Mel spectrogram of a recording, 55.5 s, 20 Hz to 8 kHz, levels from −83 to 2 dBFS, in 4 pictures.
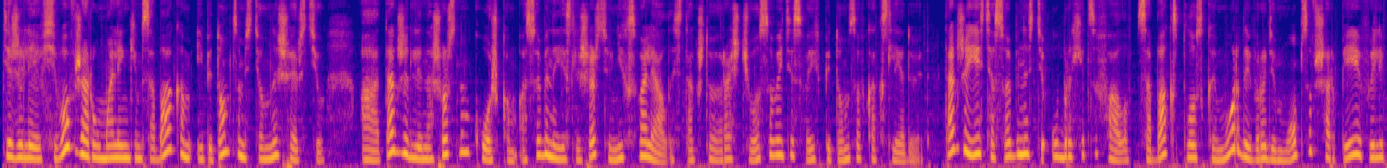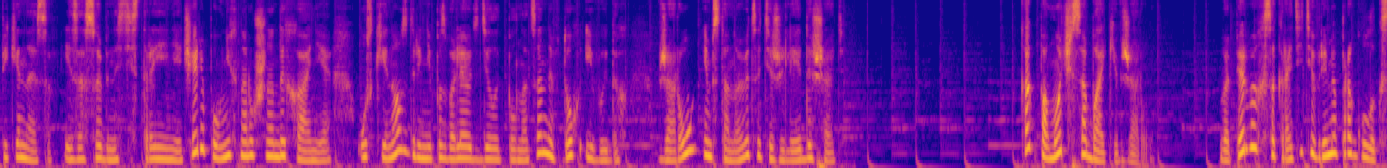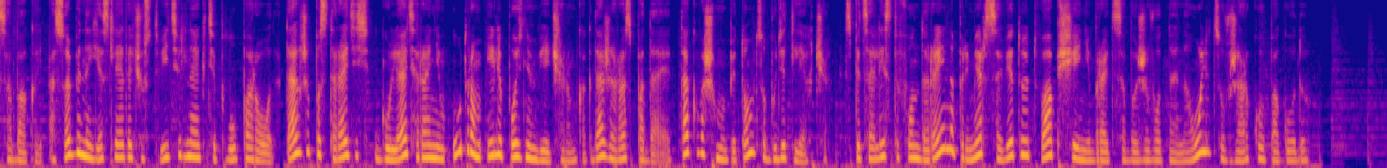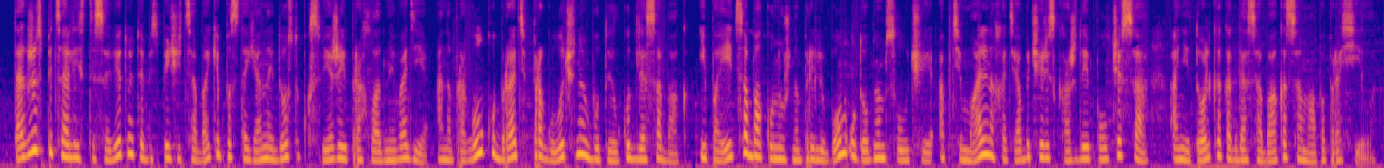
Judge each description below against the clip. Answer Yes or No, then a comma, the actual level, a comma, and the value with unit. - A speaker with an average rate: No, fast, 170 wpm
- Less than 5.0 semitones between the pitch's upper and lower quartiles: No, wide, 5.6 semitones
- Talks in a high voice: Yes, high, 210 Hz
